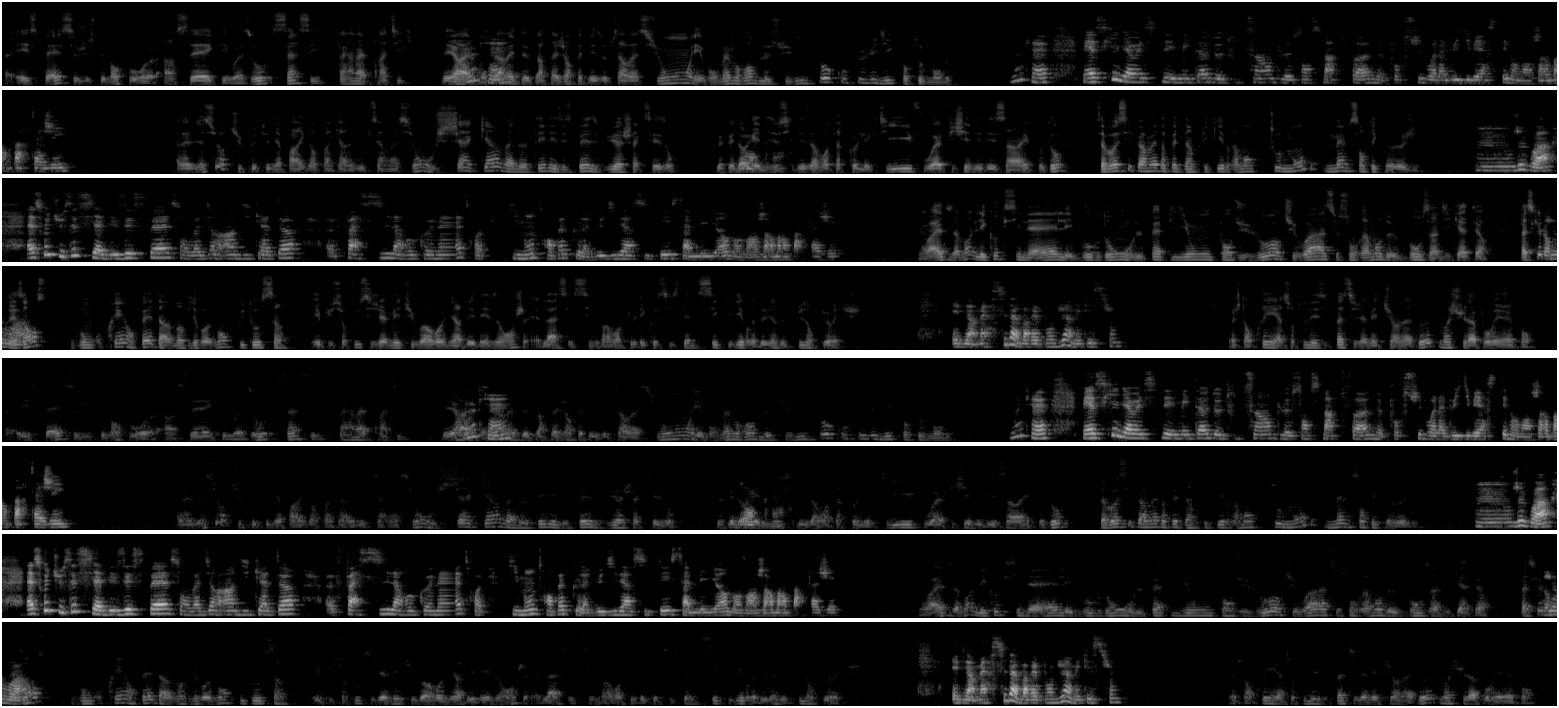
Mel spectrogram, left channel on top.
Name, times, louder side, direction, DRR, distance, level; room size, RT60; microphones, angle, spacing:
voice 1, 0.0-4.0 4.4-9.5 17.3-22.3 22.7-26.2 26.5-29.7 40.3-47.1 47.3-55.2 58.9-61.9, left 5 dB, 90° left, 0.4 m, -45 dB
voice 2, 4.6-5.1 10.1-16.2 22.8-23.1 30.3-35.9 36.2-39.5 46.5-46.9 55.8-57.8, right 5 dB, 80° right, 0.5 m, -34 dB
3.0 x 2.1 x 2.7 m
head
